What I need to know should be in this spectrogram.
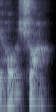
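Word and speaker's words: יהושע: 원래 발음은 여호슈아입니다. 여호슈아.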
